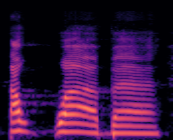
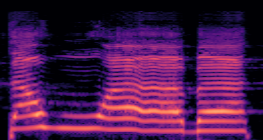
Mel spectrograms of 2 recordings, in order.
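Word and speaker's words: تَوَّابًا: Kalau tawwaba itu kan seperti terputus. Tawwa, ditekan tapi tetap mengalir. Innahu kana tawwaba, tawwa, ditekan tapi mengalir, tawwa. Nah, masih banyak yang bacanya innahu kana tawwaba. Nah, benar ditekan, cuman itu ada terputus. Jadi harus mengalir. Innahu kana tawwaba. Jadi ditekan tetapi harus tetap mengalir.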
